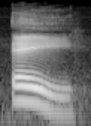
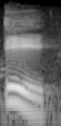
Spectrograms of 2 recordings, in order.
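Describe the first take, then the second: First: The vowel glides in a curved sound. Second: The vowel is flat, without a glide. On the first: The speaker calls it right. "it's the curvy sound" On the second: The speaker calls it wrong. "It's not A"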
